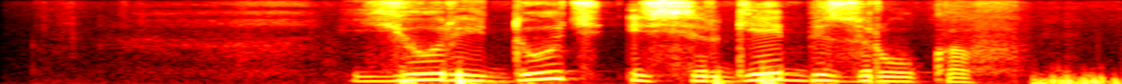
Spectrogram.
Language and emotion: Russian, neutral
